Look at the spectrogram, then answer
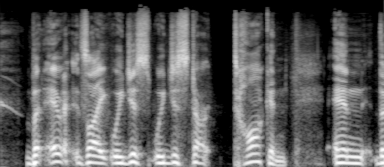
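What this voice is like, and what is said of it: Usual voice. Nothing is said of it.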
